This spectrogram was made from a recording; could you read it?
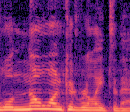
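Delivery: ordinary delivery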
